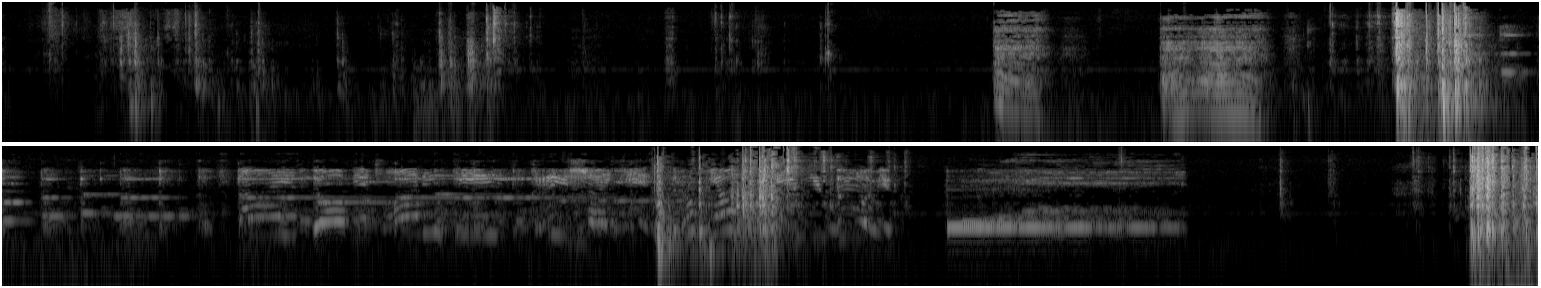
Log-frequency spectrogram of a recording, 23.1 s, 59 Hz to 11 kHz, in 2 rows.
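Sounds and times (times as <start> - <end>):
plastic toys clicking and tapping: 16.4 - 18.3, 22.0 - 23.0
loud plastic clatter: 22.4 - 23.0.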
